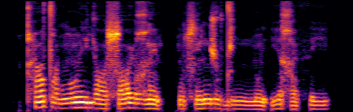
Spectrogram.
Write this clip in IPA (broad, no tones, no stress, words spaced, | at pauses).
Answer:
qʰitˤu ŋõi̯ jɒ ɬɒy̯ ʁẽpːõ ɬẽɲʒu dinːõi̯ʔiχæ θi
